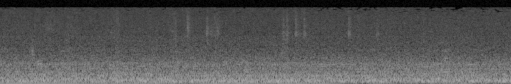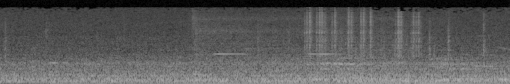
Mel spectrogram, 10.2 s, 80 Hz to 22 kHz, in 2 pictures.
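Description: Kintetsu 3220-series electric train: a steady low hum over a broad rumble, with a quick run of light clicks about eight to nine seconds in.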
